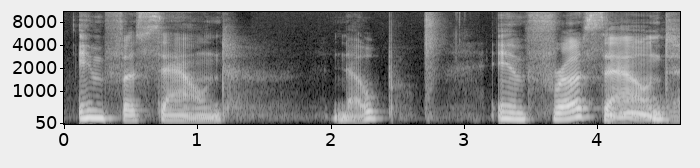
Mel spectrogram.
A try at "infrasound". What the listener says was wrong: There you go. Get that R in there. Infrasound. You sound like Sean Connery. Infrasound.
